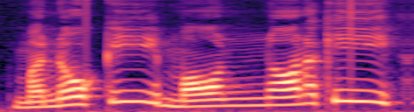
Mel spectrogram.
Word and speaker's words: Mononoke: And I picked up then Princess Mononoke, yeah, that's how you pronounce it.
